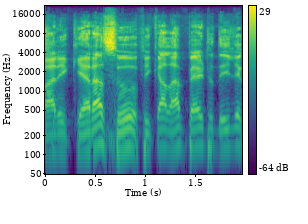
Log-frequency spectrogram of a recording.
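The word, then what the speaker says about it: Pariquera-Açu: na verdade para como que é isso aqui Pariquera suu É isso mesmo pronúncia Pariquera suu fica lá perto da Ilha Comprida eu não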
